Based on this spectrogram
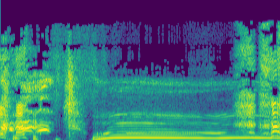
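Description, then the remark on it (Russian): A person imitates a wolf howl: after a moment of talk, one loud, sustained vocal howl rises quickly, then holds a steady, slightly wavering pitch for nearly two seconds. “Или как вой волков.”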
